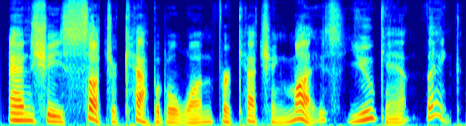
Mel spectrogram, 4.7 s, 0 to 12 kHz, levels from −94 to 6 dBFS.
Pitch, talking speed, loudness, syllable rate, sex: 150 Hz, 155 wpm, -21 LUFS, 3.6 syllables/s, male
